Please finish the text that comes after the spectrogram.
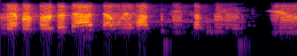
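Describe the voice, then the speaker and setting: A woman's voice: mid-range voice, steady tone, brisk, soft background music. Female hotline intake worker, earnest and persuasive, explaining options over a dull lo-fi telephone connection. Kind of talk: explanatory phone consultation. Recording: muffled lo-fi telephone line.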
